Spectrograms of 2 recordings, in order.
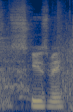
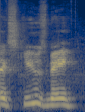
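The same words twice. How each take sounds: First: Said in the usual way. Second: "Excuse me" repeated louder and higher, pointedly; firmer excuse me. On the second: Real, not acted. Streamer repeating it to a blocking character, louder. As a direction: insist on "Excuse me", pushing the "me". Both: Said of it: "I said".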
